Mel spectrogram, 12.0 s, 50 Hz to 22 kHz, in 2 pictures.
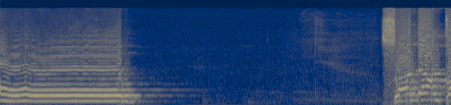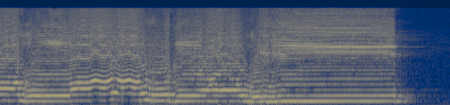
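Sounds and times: man reciting melodically into microphone: 0:00.0 - 0:02.2, 0:05.0 - 0:11.9.

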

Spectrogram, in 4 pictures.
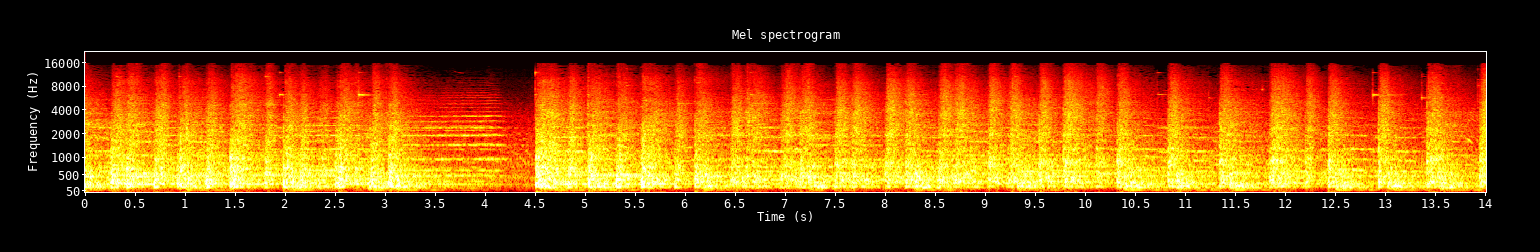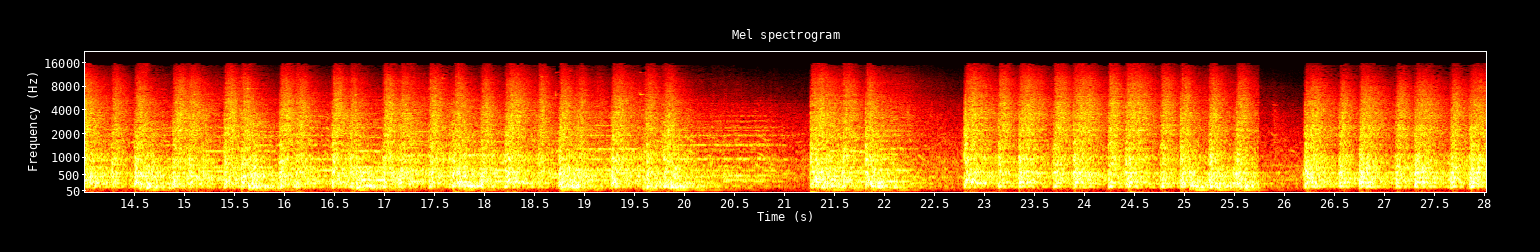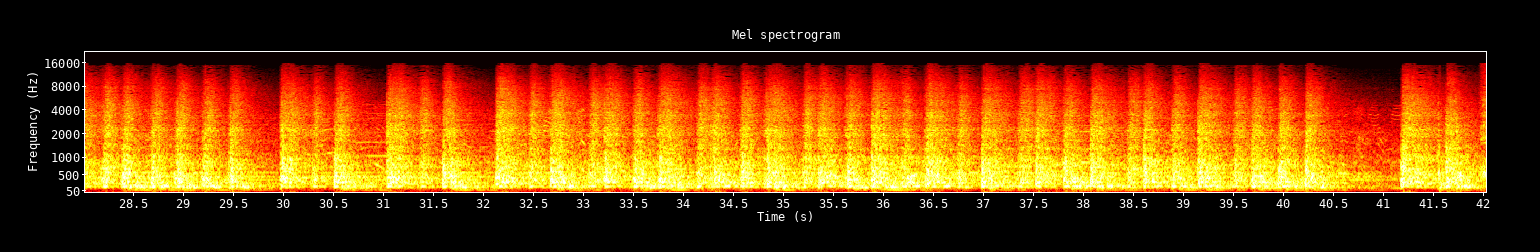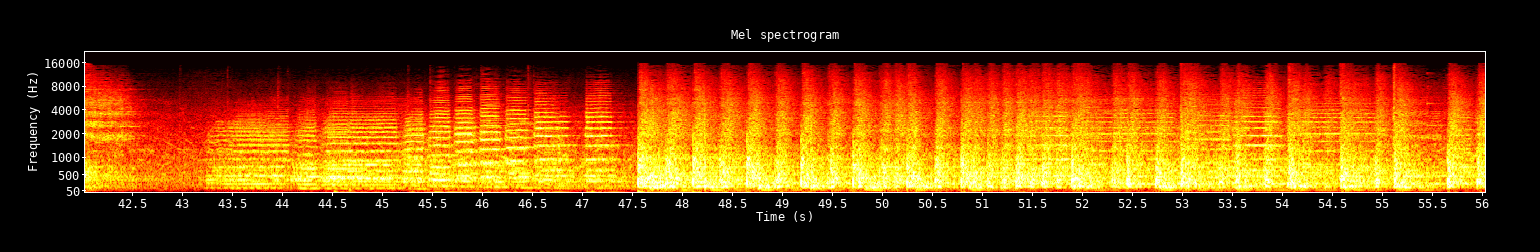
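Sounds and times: trumpets sustained notes: 0:00.0 - 0:11.4, 0:15.0 - 0:22.5, 0:43.2 - 0:48.2, 0:51.5 - 0:56.0
marching drum cadence: 0:00.0 - 0:56.0.

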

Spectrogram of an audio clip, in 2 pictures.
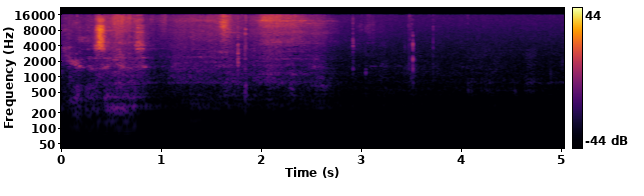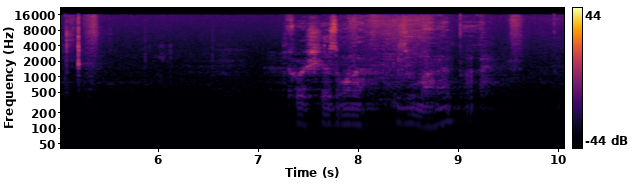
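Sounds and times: camera handling rustle: 0:05.0 - 0:06.2.

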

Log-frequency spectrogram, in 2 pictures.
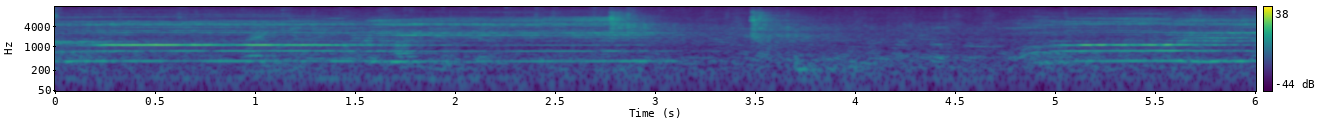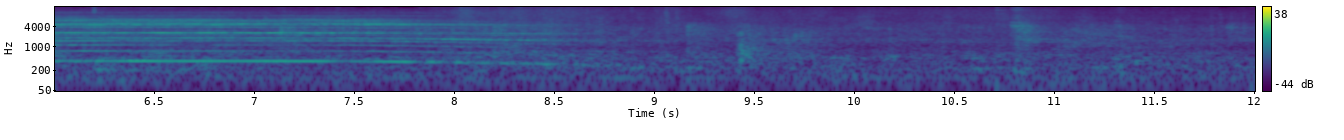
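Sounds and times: man's long chanted call: 0:00.0 - 0:03.3, 0:04.8 - 0:08.8.

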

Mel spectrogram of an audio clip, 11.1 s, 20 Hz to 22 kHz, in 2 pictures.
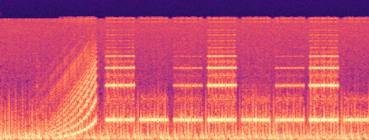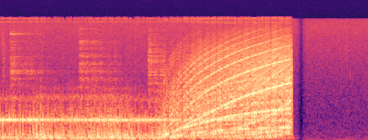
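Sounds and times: synthesizer pitch glide and tone: 0:05.7 - 0:10.0.

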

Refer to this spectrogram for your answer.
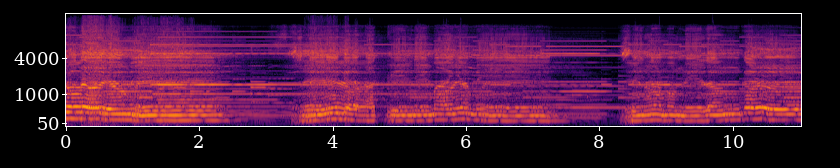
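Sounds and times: man chanting a hymn: 0:00.0 - 0:02.6, 0:03.4 - 0:07.6, 0:08.3 - 0:11.0
sustained instrumental accompaniment: 0:00.0 - 0:11.0.

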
